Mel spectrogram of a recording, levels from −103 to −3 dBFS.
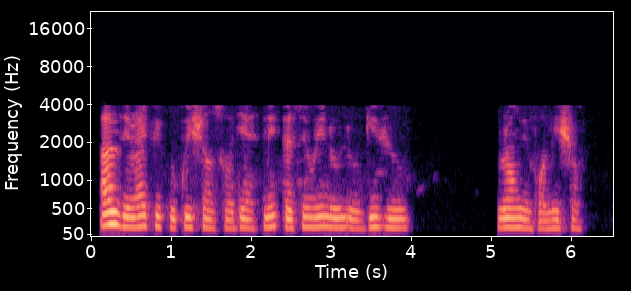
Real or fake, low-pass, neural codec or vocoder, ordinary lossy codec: fake; 7.2 kHz; vocoder, 22.05 kHz, 80 mel bands, Vocos; AAC, 16 kbps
